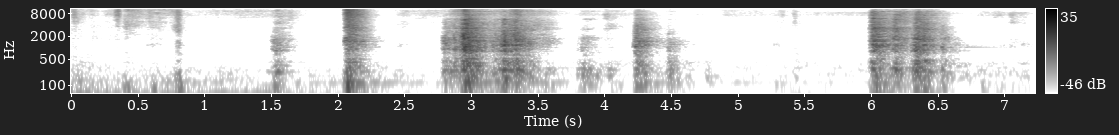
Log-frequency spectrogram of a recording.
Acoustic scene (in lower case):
kitchen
